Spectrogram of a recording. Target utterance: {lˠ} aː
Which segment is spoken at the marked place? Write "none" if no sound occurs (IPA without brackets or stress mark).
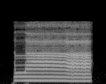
l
